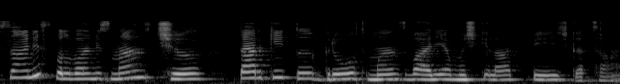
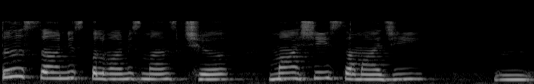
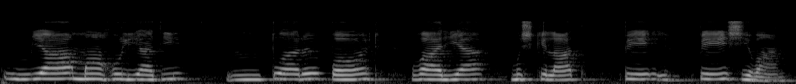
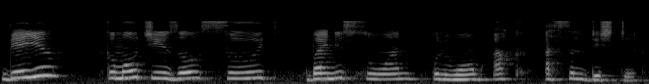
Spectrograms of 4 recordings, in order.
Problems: background sounds at intervals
